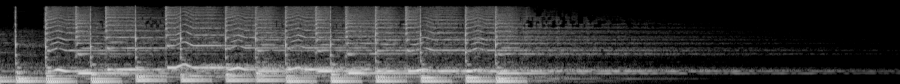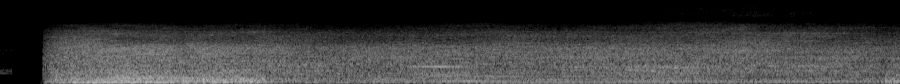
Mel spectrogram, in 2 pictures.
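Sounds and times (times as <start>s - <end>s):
road and traffic noise: 9.4s - 18.0s
truck engine running: 9.5s - 18.0s.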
